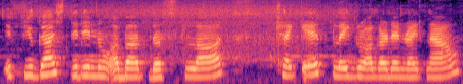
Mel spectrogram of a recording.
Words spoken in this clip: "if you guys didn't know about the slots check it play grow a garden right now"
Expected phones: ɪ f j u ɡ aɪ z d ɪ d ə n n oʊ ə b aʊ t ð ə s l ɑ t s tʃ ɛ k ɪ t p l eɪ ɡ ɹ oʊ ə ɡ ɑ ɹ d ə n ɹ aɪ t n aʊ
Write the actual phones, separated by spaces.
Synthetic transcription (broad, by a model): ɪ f j u ɡ aɪ s d ɪ d ə n n oʊ ə b aʊ t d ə s l ɑ t s tʃ ɛ k ɪ t p l eɪ ɡ ɹ oʊ ə ɡ ɑ ɹ d ə n ɹ aɪ t n aʊ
